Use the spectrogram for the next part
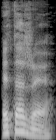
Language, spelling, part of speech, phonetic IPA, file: Russian, этаже, noun, [ɪtɐˈʐɛ], Ru-этаже.ogg
- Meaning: prepositional singular of эта́ж (etáž)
